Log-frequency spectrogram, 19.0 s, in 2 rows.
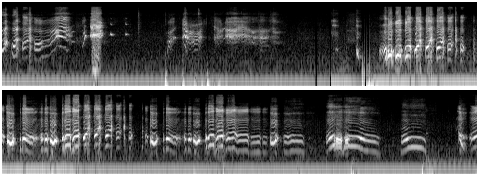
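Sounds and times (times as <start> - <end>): young child laughing: 0.0 - 2.3, 3.3 - 5.6, 16.0 - 18.0.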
